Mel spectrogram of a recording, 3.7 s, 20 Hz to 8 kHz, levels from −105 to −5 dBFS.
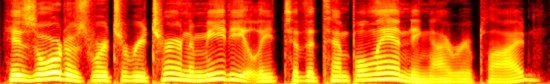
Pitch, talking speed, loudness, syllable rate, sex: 155 Hz, 195 wpm, -19 LUFS, 6.2 syllables/s, male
